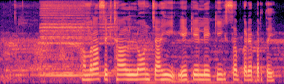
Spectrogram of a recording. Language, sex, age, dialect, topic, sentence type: Maithili, male, 18-24, Eastern / Thethi, banking, question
